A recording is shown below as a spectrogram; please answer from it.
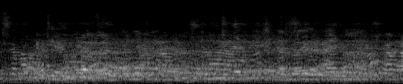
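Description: Chatter of many people talking at once: a roomful of students discussing in small groups, their voices overlapping.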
